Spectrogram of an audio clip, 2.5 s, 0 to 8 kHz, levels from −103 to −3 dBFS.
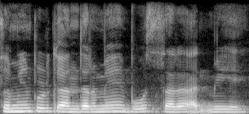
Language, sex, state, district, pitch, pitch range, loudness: Hindi, female, Arunachal Pradesh, Papum Pare, 205 Hz, 190-215 Hz, -16 LUFS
